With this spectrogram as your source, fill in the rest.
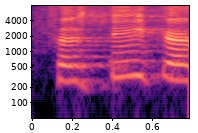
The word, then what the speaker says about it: Tashika: my name is tashika tashika is how you say it tashika where you calling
